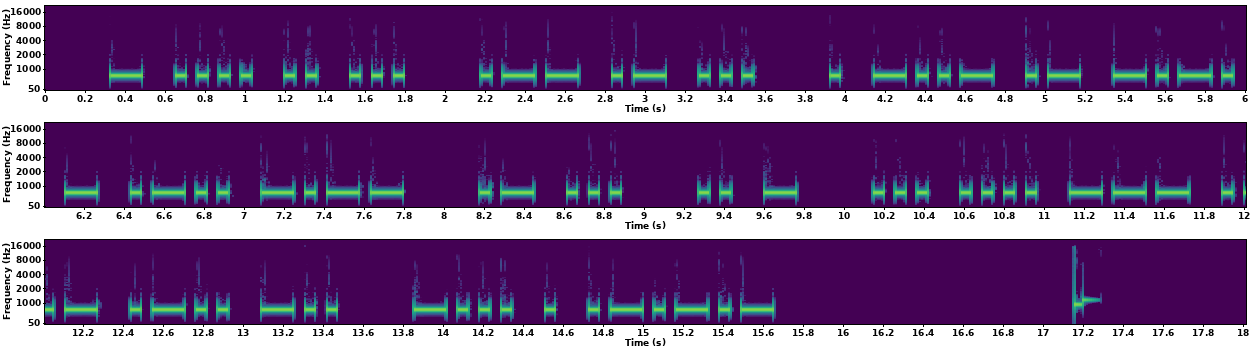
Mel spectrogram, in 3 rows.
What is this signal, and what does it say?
Morse code, heard as a keyed tone, about 22 wpm, 700 Hz. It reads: THIS WAS EXACTLY AS IT SHOULD BE.
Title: Sentences from Top 1000 Words - Review Part 6 - 22wpm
